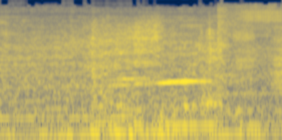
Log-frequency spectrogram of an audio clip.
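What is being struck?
Nothing is struck.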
